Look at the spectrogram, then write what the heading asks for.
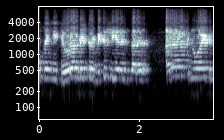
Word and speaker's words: mater: हम कहते हैं पाया मेटर कहते हैं। मीटर नहीं है, मेटर है, MATER। MATTER भी नहीं है, MATER है।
